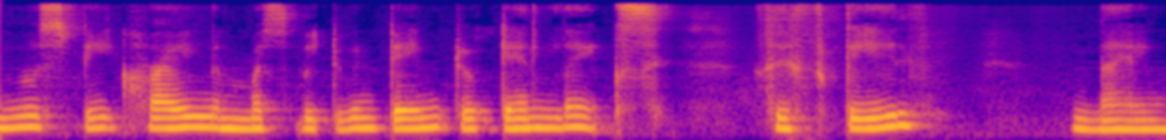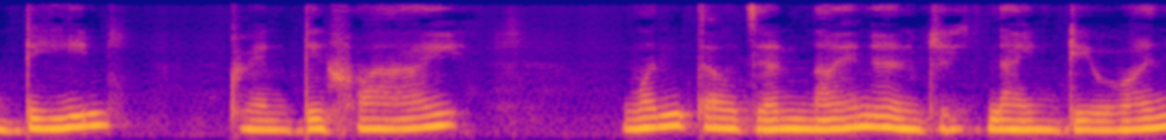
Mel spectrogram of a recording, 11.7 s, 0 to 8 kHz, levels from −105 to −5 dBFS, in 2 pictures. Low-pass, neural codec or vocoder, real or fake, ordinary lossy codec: 7.2 kHz; codec, 16 kHz, 1 kbps, FunCodec, trained on LibriTTS, 50 frames a second; fake; none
